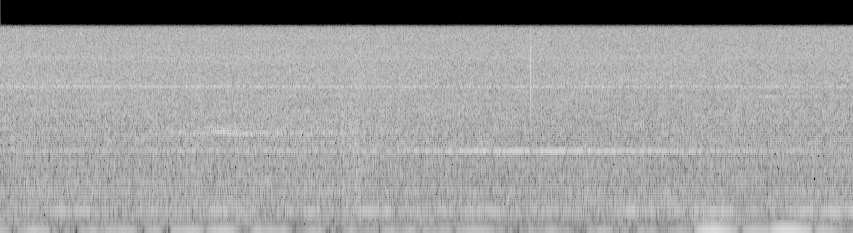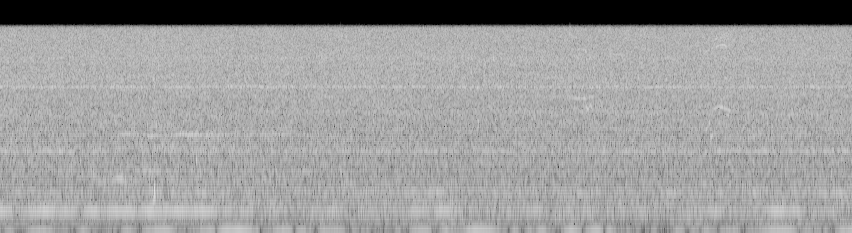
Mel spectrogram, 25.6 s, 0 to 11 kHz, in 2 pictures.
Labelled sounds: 2.4	5.5	killer whale, Bigg's (transient), Gulf of Alaska transient, 1.5 to 1.9 kHz
14.5	17.8	killer whale, Bigg's (transient), Gulf of Alaska transient, 1.4 to 1.8 kHz
21.3	22.6	killer whale, Bigg's (transient), Gulf of Alaska transient, 1.5 to 5.9 kHz
23.2	24.0	killer whale, Bigg's (transient), Gulf of Alaska transient, 2.1 to 2.6 kHz

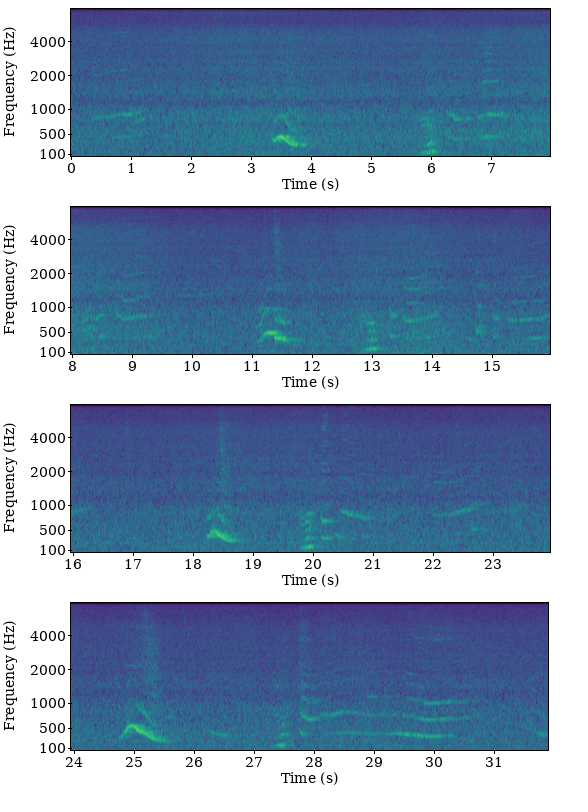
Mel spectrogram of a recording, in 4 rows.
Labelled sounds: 0.7	1.0	humpback whale, 0.84 to 5.0 kHz
6.2	7.2	humpback whale, 0.78 to 1.8 kHz
8.8	9.2	humpback whale, 0.78 to 2.1 kHz
11.1	11.3	humpback whale, 0.78 to 1.1 kHz
13.5	13.8	humpback whale, 1.4 to 1.6 kHz
15.5	16.2	humpback whale, 0.78 to 1.9 kHz
18.2	18.5	humpback whale, 0.78 to 0.97 kHz
20.5	20.9	humpback whale, 0.78 to 0.94 kHz
22.3	22.8	humpback whale, 0.78 to 1.1 kHz
24.9	25.4	humpback whale, 2.1 to 4.0 kHz
27.8	28.1	humpback whale, 1.0 to 1.2 kHz
29.8	30.3	humpback whale, 0.94 to 1.1 kHz

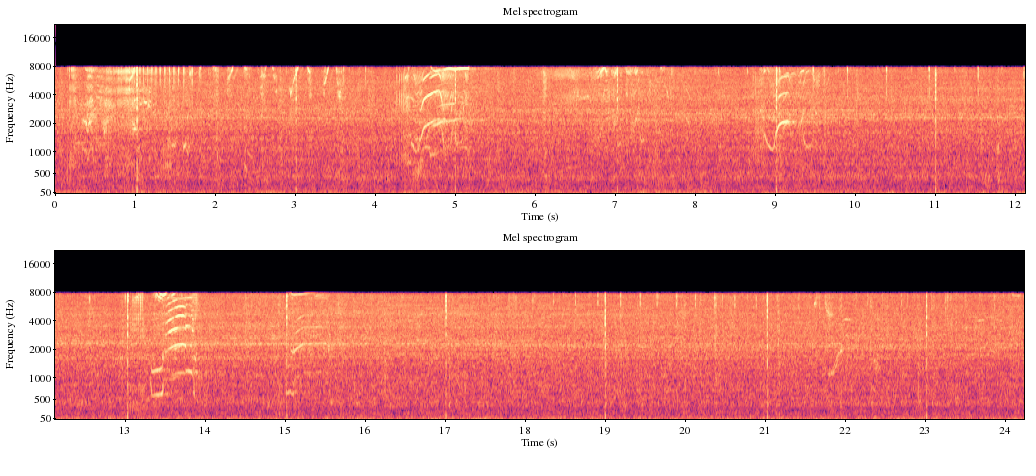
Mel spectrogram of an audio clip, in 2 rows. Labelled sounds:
0.0	3.8	killer whale, southern resident, call S10, 0.25 to 8.0 kHz
4.2	5.4	killer whale, southern resident, J pod, call S44, 0.30 to 8.0 kHz
6.0	8.1	killer whale, southern resident, call S10, 0.38 to 8.0 kHz
8.5	9.7	killer whale, southern resident, 0.48 to 8.0 kHz
13.1	14.1	killer whale, southern resident, J pod, call S44, 0.23 to 8.0 kHz
14.8	15.7	killer whale, southern resident, J pod, call S44, 0.35 to 8.0 kHz
21.5	22.5	killer whale, 0.53 to 8.0 kHz

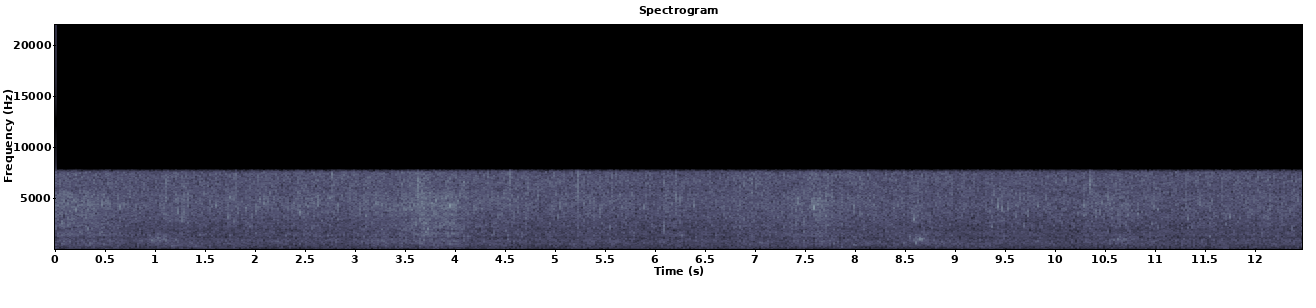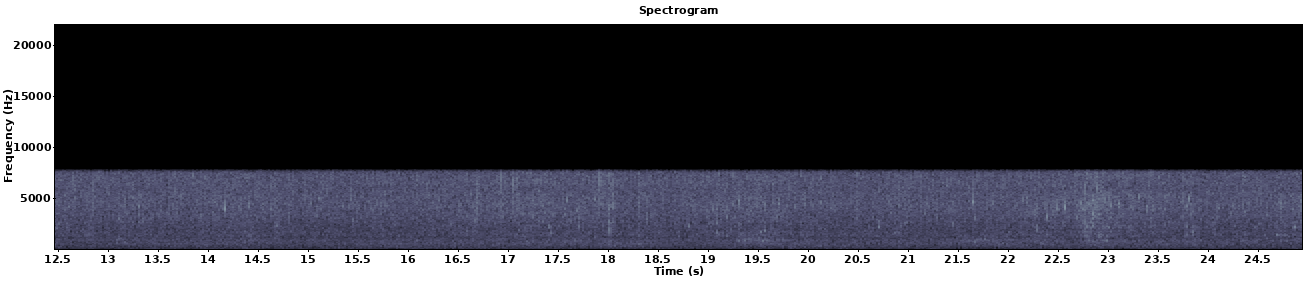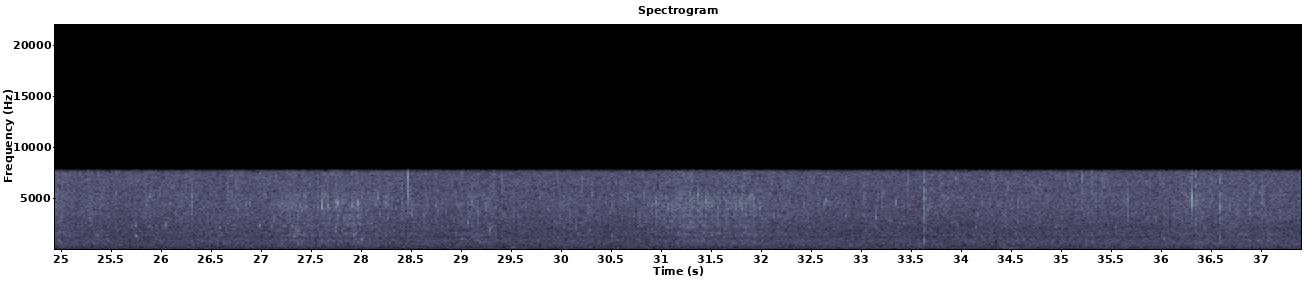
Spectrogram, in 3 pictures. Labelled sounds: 10.6	10.8	water noise, 0.84 to 1.2 kHz

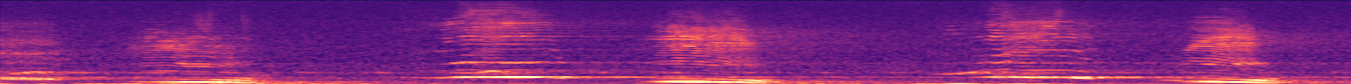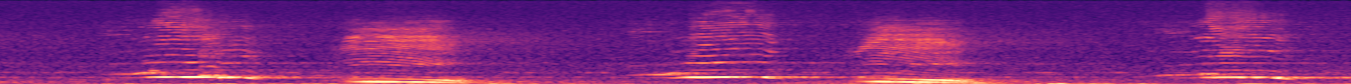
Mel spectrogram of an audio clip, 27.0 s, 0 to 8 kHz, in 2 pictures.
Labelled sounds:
1.2	1.9	humpback whale, 1.2 to 2.6 kHz
4.3	5.5	humpback whale, 0.80 to 5.5 kHz
6.5	7.6	humpback whale, 1.5 to 3.2 kHz
9.7	10.9	humpback whale, 0.80 to 5.3 kHz
11.8	12.4	humpback whale, 1.2 to 4.3 kHz
14.6	16.2	humpback whale, 0.80 to 5.6 kHz
16.9	17.6	humpback whale, 1.2 to 2.8 kHz
19.8	21.3	humpback whale, 0.80 to 7.3 kHz
21.7	23.1	humpback whale, 1.1 to 7.0 kHz
25.1	26.4	humpback whale, 0.93 to 4.1 kHz

